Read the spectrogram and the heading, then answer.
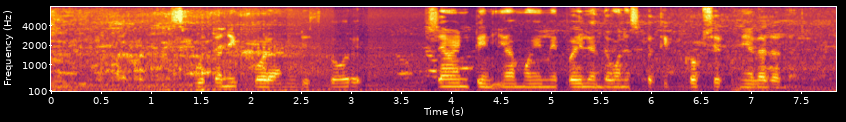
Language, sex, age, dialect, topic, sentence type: Marathi, male, 18-24, Southern Konkan, agriculture, statement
